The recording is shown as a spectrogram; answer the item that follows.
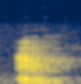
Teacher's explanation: अनुनासिक आ, और इसे आ, क्योंकि मुख और नासिका से बोले जाते हैं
